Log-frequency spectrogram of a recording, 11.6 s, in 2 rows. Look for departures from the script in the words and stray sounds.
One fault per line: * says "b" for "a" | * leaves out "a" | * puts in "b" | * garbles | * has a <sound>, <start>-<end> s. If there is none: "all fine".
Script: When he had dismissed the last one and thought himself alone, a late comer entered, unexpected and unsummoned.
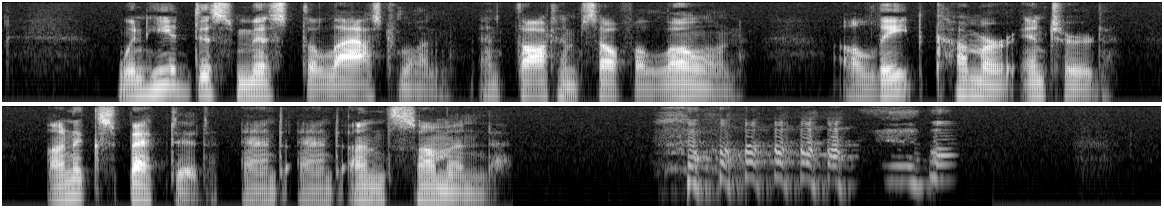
* puts in "and"
* has a laugh, 9.0-10.6 s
